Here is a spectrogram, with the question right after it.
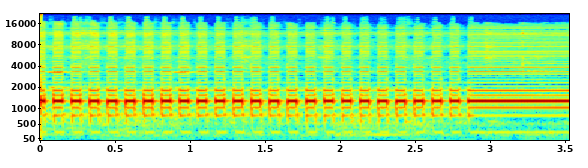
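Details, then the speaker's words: Rapid, regular beeps, about 167 a minute, then a steady continuous tone: manual defibrillator charging after 200 joules selected, then signalling ready to shock, in a training demonstration. "तो suppose अगर मुझे order मिला है 200 joule पे आपको energy deliver करनी है, तो सबसे पहले you need to select it up to 200. यहाँ से आप इसे चार्ज करोगे."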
